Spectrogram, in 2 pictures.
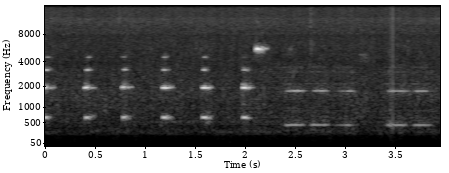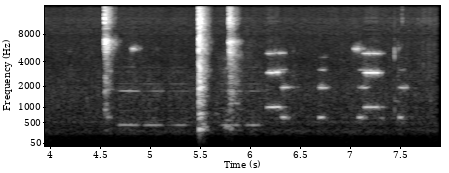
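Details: Phacoemulsification cataract surgery on an 8-year-old female Labrador with mature cataract: regular electronic beeping, then sustained tones as the probe works at vacuum 300, with a few sharp clicks from the machine running.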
